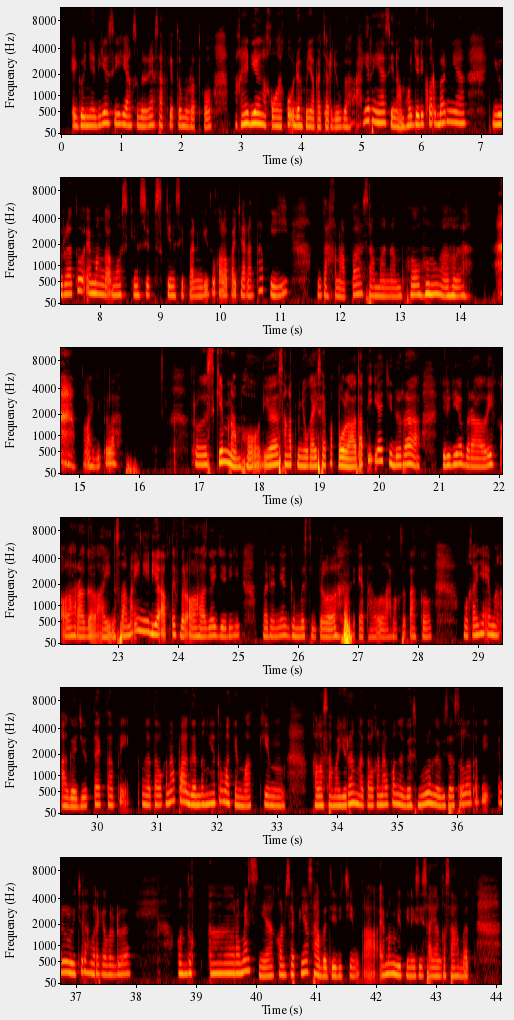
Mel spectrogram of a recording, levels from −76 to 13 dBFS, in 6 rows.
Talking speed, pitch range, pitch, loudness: 150 wpm, 175-215 Hz, 195 Hz, -28 LUFS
